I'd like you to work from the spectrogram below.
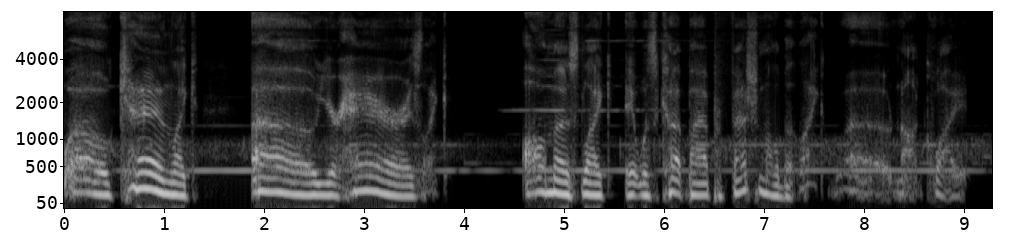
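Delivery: stoned, amazed, wonder-struck stoner voice. Showing how stoned people talk to Ken, put-on amazed stoned voice. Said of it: "you have to speak in a voice that conveys that amazement".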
